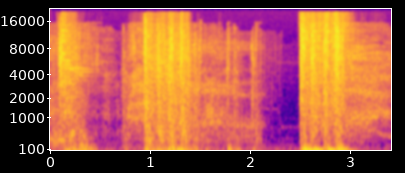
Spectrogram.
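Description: Gunfire in 7 Days to Die, close bursts of rapid shots in three loud clusters separated by brief pauses, the last burst starting abruptly after a near-silent gap.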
